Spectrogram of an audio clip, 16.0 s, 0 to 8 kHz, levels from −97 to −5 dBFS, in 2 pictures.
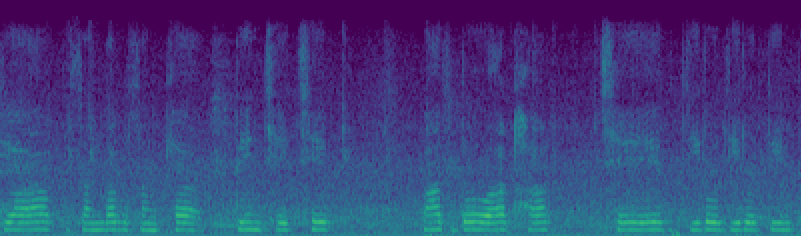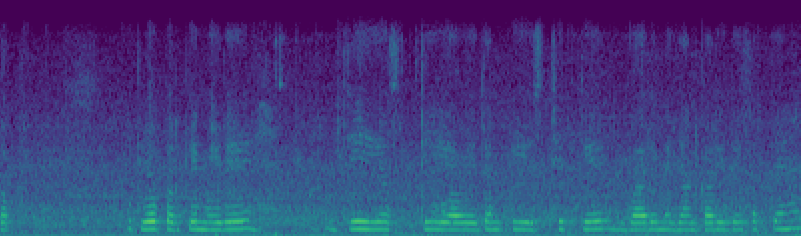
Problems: constant background noise, low volume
